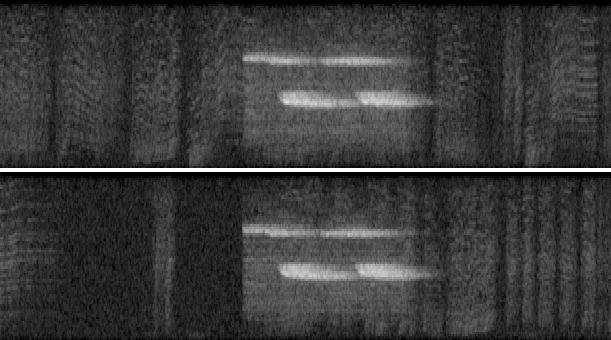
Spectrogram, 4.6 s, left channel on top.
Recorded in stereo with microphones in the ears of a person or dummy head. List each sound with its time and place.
1.8 s a bird: 5° right (ahead or behind), 2 m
